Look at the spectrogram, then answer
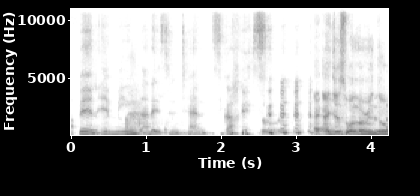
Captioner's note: laughs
